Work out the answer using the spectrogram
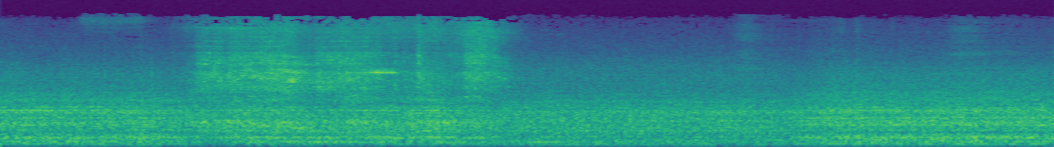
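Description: Steady rumble of a passenger train running on the rails, heard from aboard. From about two to five seconds in, a higher hiss rises over it, with a brief thin squeal.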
